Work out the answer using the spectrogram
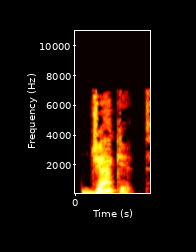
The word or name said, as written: jacket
